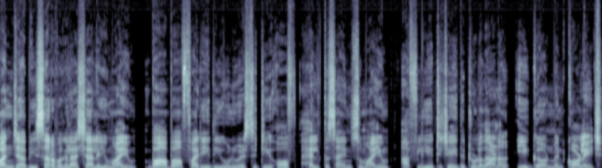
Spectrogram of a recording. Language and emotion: Malayalam, neutral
